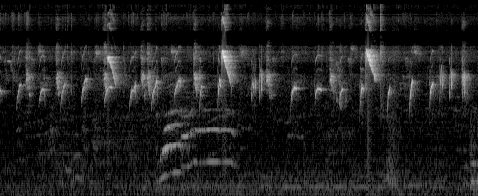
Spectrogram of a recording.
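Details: Javan bush lark, nine years old, singing a busy stream of high, sharp chirps and short upslurred notes, with a brief run of lower, slurred whistles partway through and a few louder piercing accents.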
